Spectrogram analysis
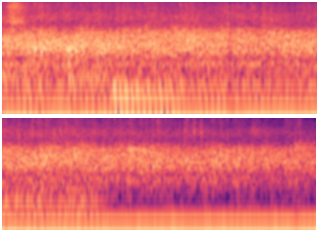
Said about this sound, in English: Yes, you can clap for the Lord if you feel like clapping.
